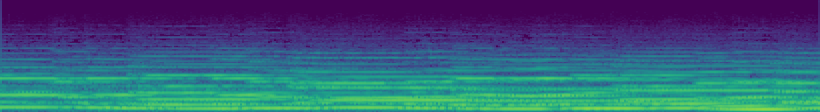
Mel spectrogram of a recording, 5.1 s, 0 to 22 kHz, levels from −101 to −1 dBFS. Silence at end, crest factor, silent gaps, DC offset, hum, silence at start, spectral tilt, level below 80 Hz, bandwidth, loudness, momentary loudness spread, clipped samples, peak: 0 s; 12 dB; none; under 0.1%; none; 0 s; -10.5 dB/octave; -60 dBFS; 4.4 kHz; -24 LUFS; 4 LU; under 0.1%; -10 dBFS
